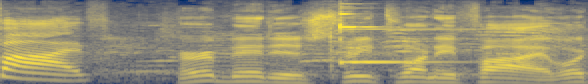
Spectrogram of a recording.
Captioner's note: bell dings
